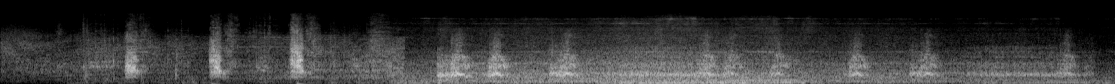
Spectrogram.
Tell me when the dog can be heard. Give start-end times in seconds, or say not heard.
0.6-10.9.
